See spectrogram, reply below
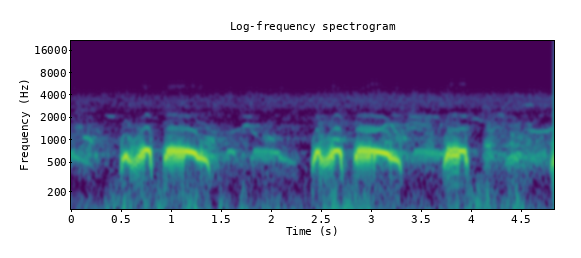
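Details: Spotted dove calling as a decoy to attract wild doves. Repeated phrases pair a hooked coo with a long, slightly falling coo, alongside faint softer coos and low rustling in the background.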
